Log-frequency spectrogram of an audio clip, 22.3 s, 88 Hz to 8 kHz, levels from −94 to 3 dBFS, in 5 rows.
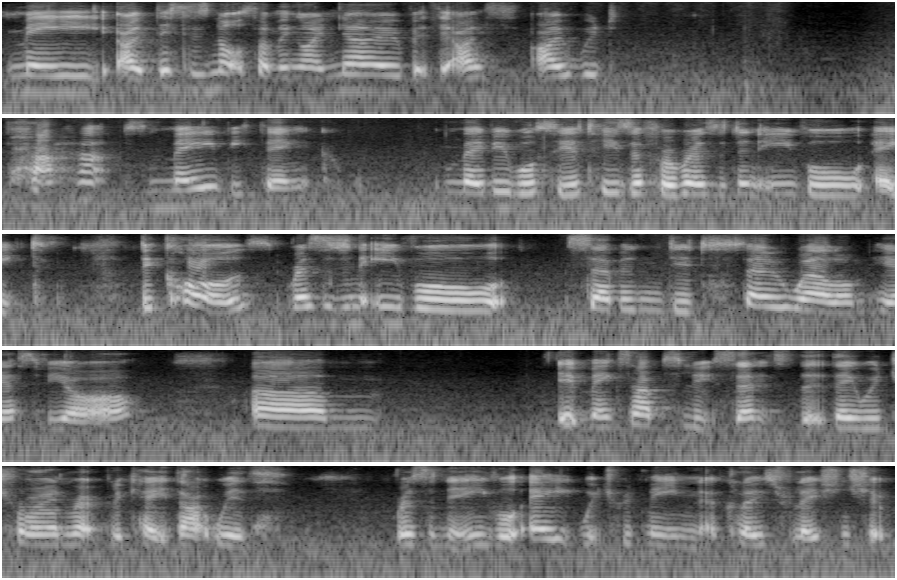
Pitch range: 170-275 Hz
